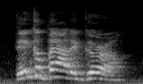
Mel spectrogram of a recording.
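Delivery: ordinary talk, nothing marked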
